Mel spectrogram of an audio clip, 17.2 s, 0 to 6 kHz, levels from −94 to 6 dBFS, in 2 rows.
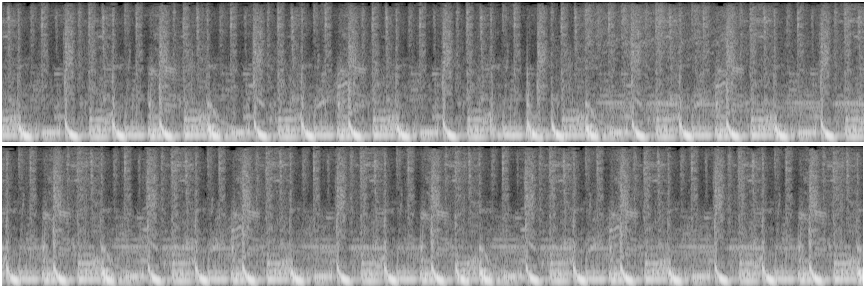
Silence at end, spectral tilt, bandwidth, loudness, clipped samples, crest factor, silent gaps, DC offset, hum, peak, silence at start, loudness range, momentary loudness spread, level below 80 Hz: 0 s; -7.5 dB/octave; 6 kHz; -14 LUFS; under 0.1%; 12 dB; none; under 0.1%; none; 0 dBFS; 0 s; 1 LU; 3 LU; -18 dBFS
